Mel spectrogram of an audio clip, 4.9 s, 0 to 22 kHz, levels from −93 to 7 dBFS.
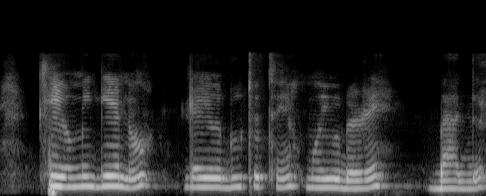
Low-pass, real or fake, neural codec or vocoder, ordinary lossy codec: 7.2 kHz; fake; codec, 16 kHz, 4 kbps, X-Codec, HuBERT features, trained on general audio; none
